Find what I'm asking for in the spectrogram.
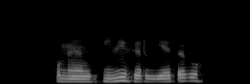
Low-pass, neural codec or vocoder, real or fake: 3.6 kHz; codec, 24 kHz, 1.2 kbps, DualCodec; fake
